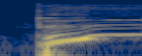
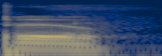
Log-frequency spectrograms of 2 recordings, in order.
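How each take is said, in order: First: It sounds like a spooky ghost boo. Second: It sounds like a disapproving thumbs-down boo.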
